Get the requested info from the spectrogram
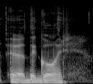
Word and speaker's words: Ödegård: Och jag måste ju inleda med att fråga, jag uttalade förmodligen inte ditt efternamn rätt, eller hur Magnad? – Nej, det är inte A-D-O, Ödegård.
